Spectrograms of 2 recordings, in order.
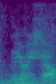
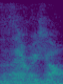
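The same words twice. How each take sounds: First: Said in the usual way. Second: Soft breathy whisper. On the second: Real, not acted. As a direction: whisper it under your breath. Repeats the phrase, now whispered.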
